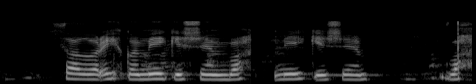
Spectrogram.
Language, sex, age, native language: Icelandic, female, 40-49, Icelandic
